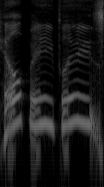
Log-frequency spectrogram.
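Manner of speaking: high, soft plea for help; a tiny faint voice pleading from a box; muffled cry for help. Retold or imitated. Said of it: "making noises like".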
